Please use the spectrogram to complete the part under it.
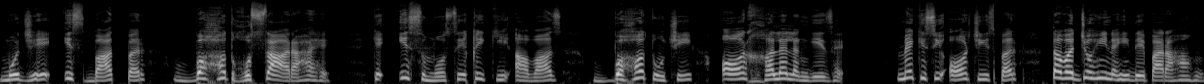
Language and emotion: Urdu, angry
